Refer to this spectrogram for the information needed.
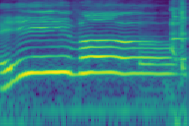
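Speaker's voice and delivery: "evil" belted very high, loud and drawn out. Shouting a single word during a game, imitating Mermaid Man. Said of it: "That was my Mermaid Man impression".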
